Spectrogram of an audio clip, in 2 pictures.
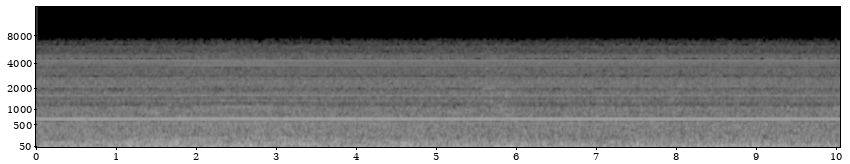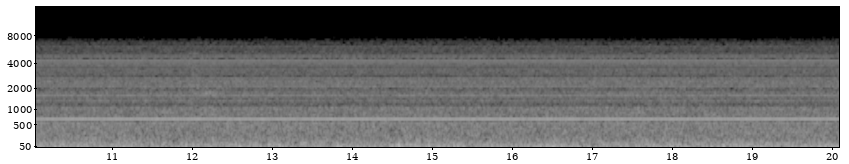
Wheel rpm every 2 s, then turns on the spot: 0, 0, 0, 0, 0, 0, 0, 0, 0, 0.
none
